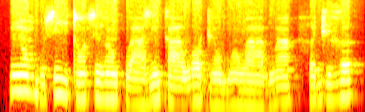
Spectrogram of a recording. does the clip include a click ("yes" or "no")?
no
